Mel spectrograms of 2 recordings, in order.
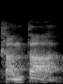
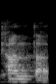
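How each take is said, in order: First: The stress is on the last syllable. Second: The stress is on the first syllable. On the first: The speaker calls it wrong. "That's a different word. Canta would be spelled C A N T A with the accent mark" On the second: The speaker calls it right. "very good"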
